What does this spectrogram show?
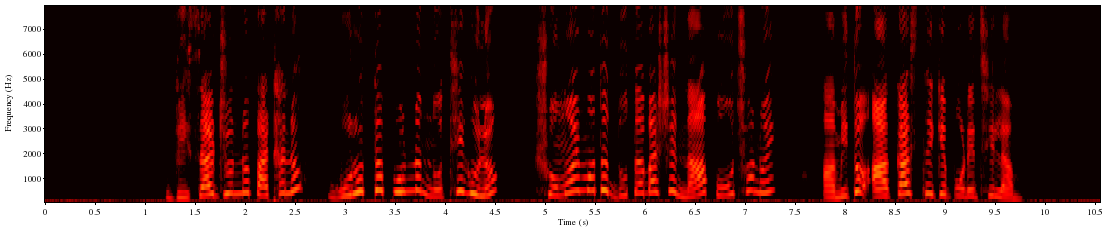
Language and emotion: Bengali, surprised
